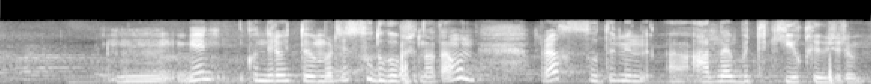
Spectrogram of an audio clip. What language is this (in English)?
Kazakh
